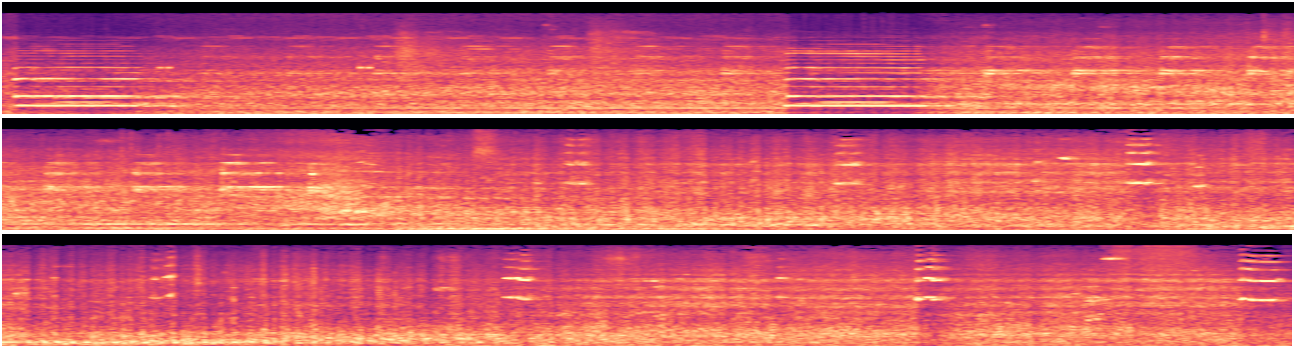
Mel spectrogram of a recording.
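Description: NJ Transit commuter train sounding its horn in two short blasts, one at the start and one about six seconds in, then passing at speed with a steady rumble of wheels on rail and repeated sharp clicks over the rail joints.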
